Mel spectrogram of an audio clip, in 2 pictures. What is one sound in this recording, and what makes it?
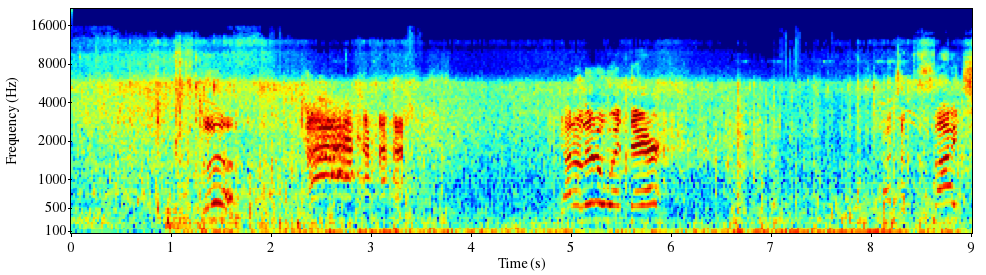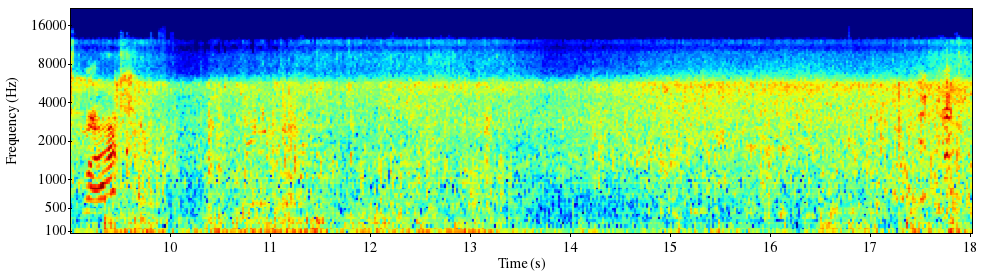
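Water rushes and splashes loudly around a boat as it speeds down a chute.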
